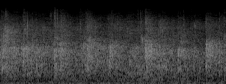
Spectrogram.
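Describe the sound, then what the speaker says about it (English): A crowd claps steadily in sustained applause, a dense patter of many hands at moderate distance. "let's give another applause to the people of Ahafo."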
